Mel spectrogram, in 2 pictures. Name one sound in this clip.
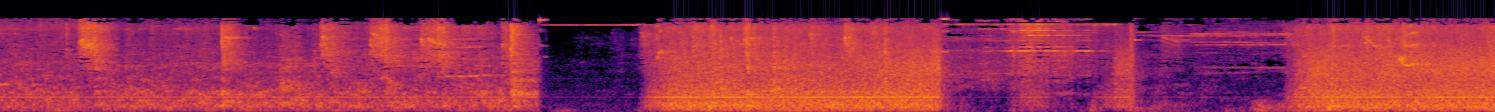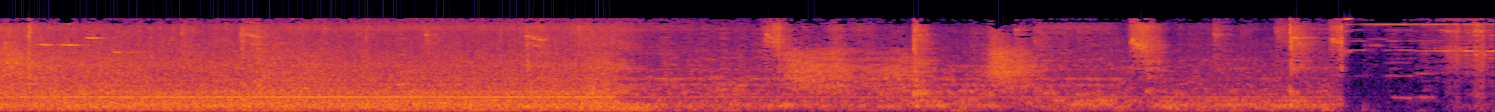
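Packing machines hum and whir loudly.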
